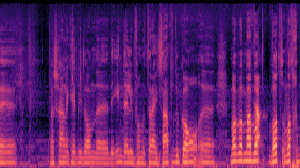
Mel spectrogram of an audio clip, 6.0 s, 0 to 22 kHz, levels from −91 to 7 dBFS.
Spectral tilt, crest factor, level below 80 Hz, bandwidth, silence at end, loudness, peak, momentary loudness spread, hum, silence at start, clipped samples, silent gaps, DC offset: -6 dB/octave; 20 dB; -38 dBFS; over 20 kHz; 0 s; -19 LUFS; 0 dBFS; 13 LU; none; 0 s; under 0.1%; none; under 0.1%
